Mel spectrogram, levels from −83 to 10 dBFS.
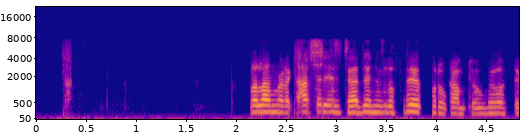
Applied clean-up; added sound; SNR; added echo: neural diffusion model UNIVERSE++.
